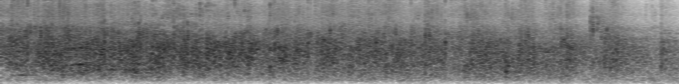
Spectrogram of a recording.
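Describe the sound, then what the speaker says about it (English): An audience at the farewell speech of Gilad Erdan, Israel's ambassador to the UN, gives a sustained round of loud, dense applause that tapers slightly at the very end. "she deserves a round of applause"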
